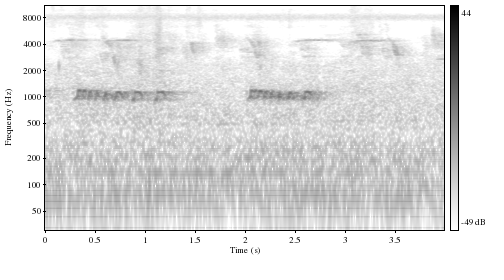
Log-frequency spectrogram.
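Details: Wild zebra dove feeding on grass in front of a house, approached to about two meters and unafraid; two rolling, trilled mid-pitched coos of about a second each, separated by a short pause, with faint high chirps from other birds.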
